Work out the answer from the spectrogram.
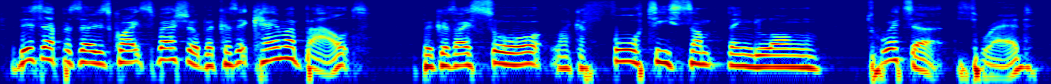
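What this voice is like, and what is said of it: Hoarse, croaky voice. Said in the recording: “My very able apologies to all of you for my voice. I've got a little bit of a frog in my throat”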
